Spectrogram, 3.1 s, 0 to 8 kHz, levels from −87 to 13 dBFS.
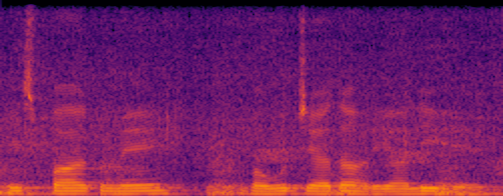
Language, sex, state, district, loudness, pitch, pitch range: Hindi, male, Uttar Pradesh, Shamli, -17 LUFS, 115 Hz, 105-115 Hz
